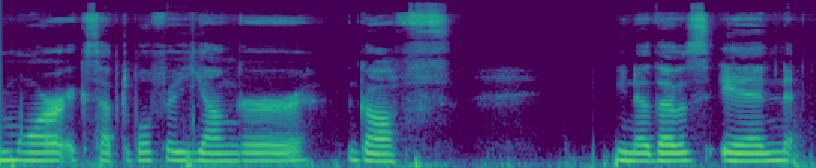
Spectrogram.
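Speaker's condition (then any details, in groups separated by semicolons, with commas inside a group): No condition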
